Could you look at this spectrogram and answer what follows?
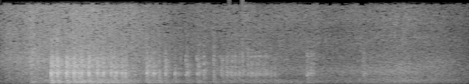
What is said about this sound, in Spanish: Pero una noche se aproximó una ola del tamaño del barco que casi tumba la nave.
